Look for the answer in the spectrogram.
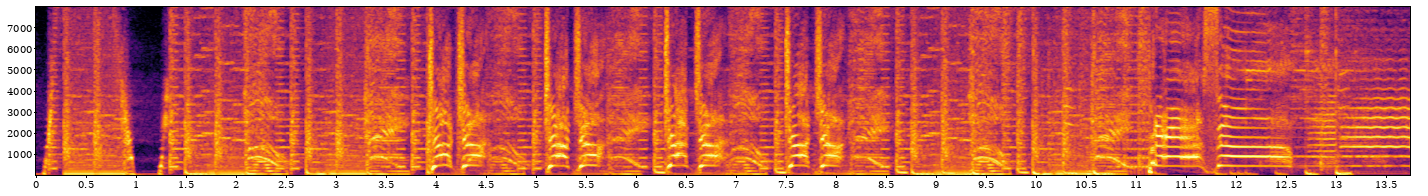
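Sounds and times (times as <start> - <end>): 
electronic music: 0.0 - 13.6
crowd at a live show shouting hey: 3.3 - 8.1, 10.6 - 13.2.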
